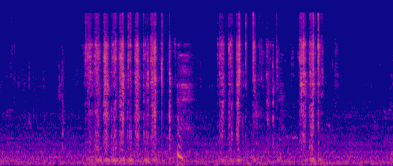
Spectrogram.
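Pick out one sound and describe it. A hand saw rasps back and forth through a plant stem in quick strokes.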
